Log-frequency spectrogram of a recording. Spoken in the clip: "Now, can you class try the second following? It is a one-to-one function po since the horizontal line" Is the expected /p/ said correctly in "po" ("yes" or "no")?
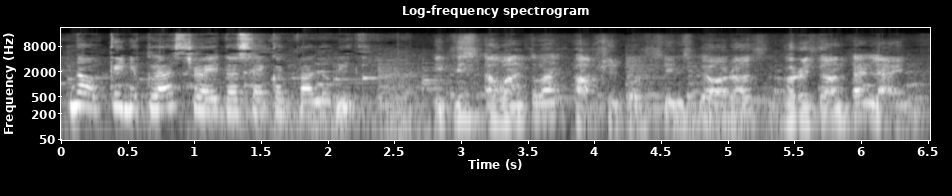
no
